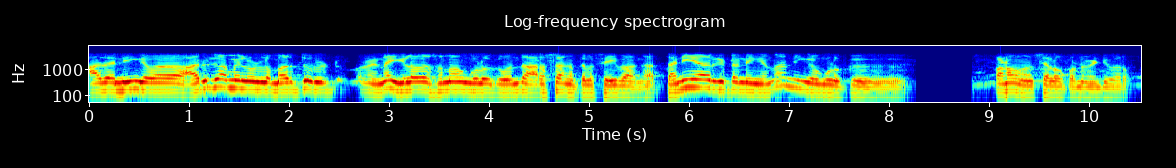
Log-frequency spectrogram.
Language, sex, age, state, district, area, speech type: Tamil, male, 60+, Tamil Nadu, Dharmapuri, rural, conversation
